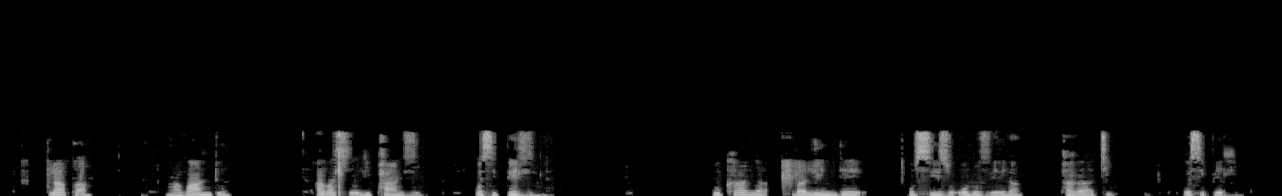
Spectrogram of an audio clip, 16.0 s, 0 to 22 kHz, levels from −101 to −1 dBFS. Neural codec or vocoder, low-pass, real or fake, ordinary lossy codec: none; 7.2 kHz; real; MP3, 32 kbps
